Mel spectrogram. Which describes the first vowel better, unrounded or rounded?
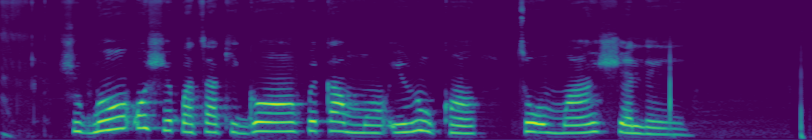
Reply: rounded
